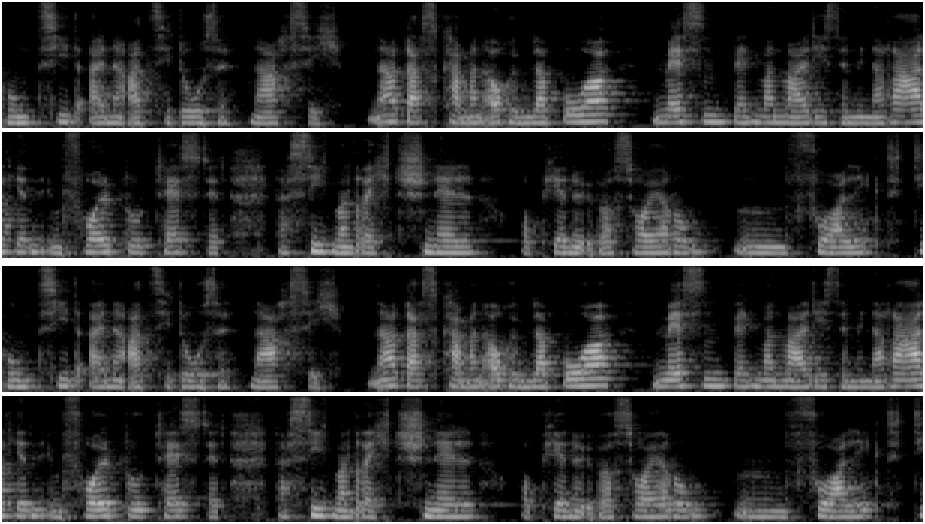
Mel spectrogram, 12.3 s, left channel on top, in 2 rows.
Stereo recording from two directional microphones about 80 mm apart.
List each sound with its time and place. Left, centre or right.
0.3 s speech: right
